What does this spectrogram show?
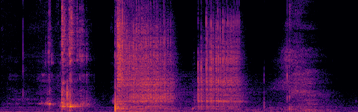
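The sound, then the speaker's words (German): Dice rattle and clatter across a hard surface in a few quick bursts as they are rolled in a game of Kniffel, with a sharp impact followed by rolling clicks, fairly loud, with no talking. “Oder willst du mal würfeln?”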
